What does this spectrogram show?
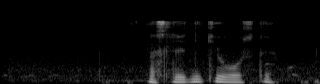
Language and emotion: Russian, neutral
